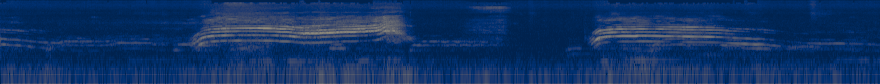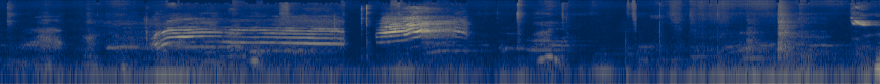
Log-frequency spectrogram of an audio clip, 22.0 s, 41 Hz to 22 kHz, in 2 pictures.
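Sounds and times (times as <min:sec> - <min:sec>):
cat meowing: 0:02.4 - 0:05.4, 0:07.3 - 0:11.8, 0:12.8 - 0:16.9.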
